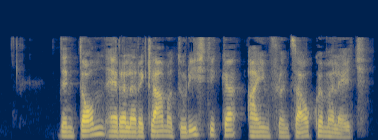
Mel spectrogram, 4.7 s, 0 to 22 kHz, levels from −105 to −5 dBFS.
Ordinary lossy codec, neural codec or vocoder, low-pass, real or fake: AAC, 32 kbps; none; 7.2 kHz; real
